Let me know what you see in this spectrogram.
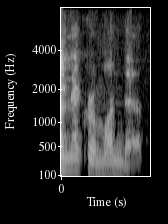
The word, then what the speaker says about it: Necromunda: I would say Necromunda, but yeah.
